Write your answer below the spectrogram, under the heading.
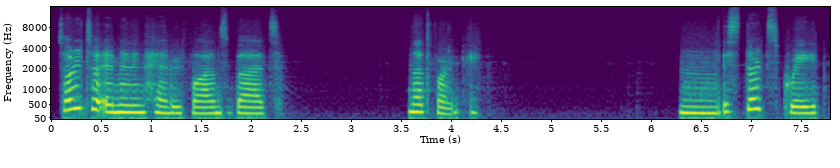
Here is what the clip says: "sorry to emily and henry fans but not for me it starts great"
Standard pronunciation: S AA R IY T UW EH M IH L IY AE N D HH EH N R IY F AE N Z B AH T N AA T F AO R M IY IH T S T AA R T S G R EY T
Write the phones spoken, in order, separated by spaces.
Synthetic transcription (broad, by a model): S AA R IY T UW EH M IH L IY N HH EH N R IY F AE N S B AH T N AA T F AO R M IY IH T S T AA R T S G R EY T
